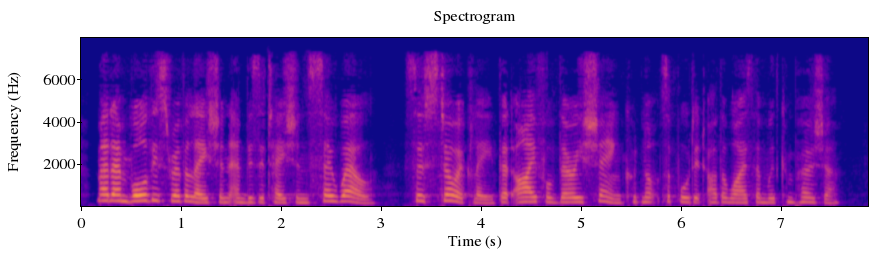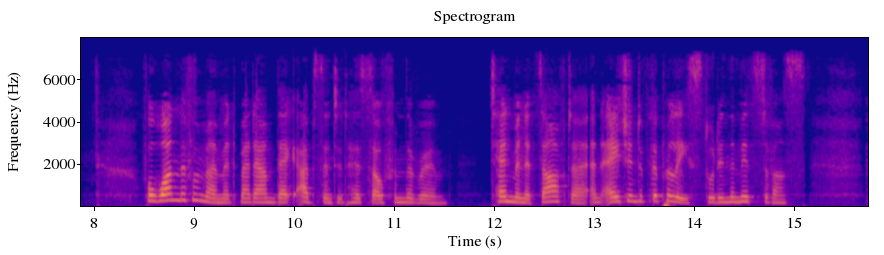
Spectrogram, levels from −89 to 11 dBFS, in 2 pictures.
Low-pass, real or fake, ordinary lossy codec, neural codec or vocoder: 7.2 kHz; fake; AAC, 32 kbps; codec, 24 kHz, 0.9 kbps, WavTokenizer, medium speech release version 1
